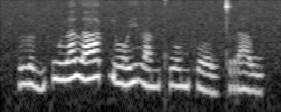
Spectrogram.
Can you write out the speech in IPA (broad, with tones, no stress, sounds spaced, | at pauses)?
l ɯ˩˦ ŋ k w ɯ˦˥ a̯ l aː˦˥ k̚ j oː˦˥ j l a˧ n kʰ w o˧ m f oː˨˩ w t r a˧ w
